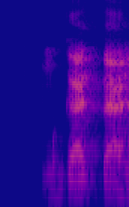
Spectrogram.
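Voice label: "megatan", Malay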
